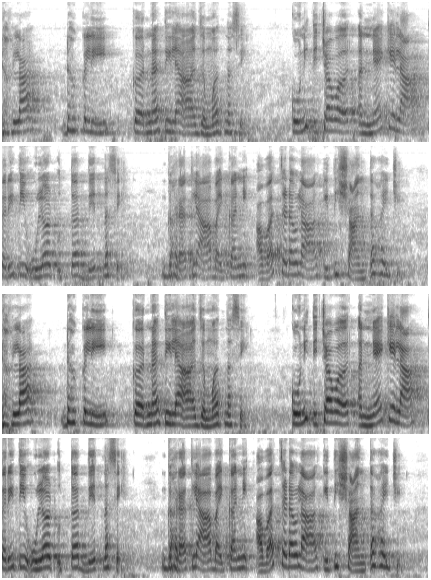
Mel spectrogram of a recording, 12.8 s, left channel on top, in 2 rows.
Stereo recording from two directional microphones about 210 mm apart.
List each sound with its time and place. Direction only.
0.0 s a woman's voice: 30° right (ahead or behind)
